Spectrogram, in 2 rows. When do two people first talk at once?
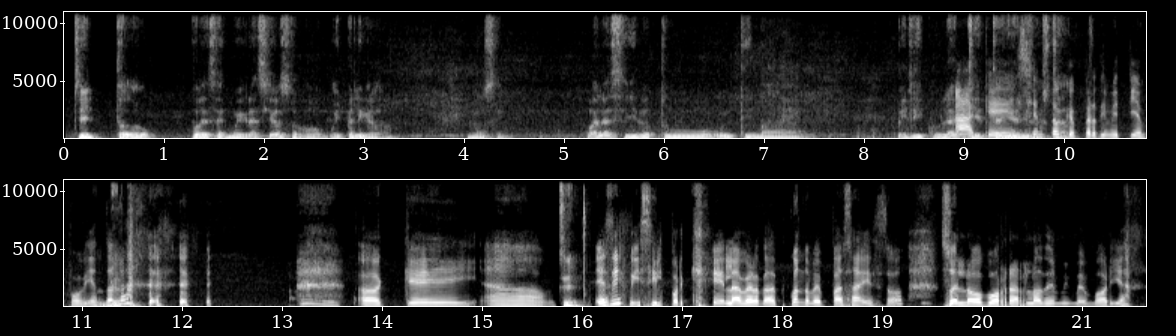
8.9 s

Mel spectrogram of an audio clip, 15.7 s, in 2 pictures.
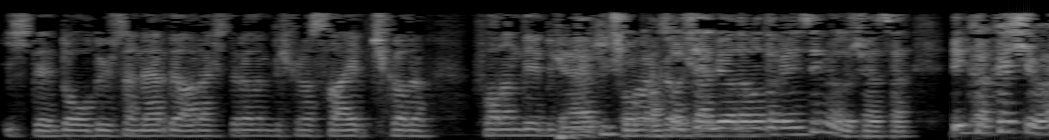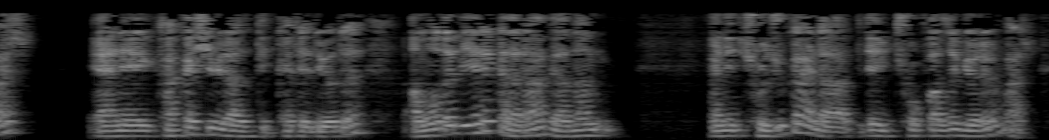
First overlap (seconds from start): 4.2 s

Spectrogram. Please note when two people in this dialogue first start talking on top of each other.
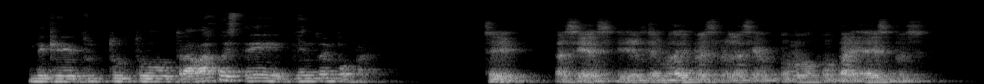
none

